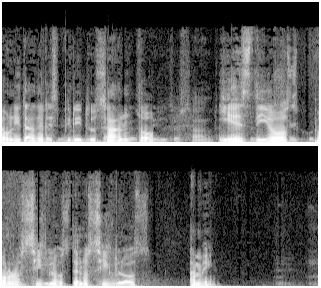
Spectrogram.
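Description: An elderly man speaks calmly into a microphone in an echoing room.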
